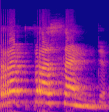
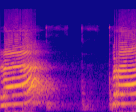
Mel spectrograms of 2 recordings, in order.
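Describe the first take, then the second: First: Said in the usual way. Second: represent slowly split into three syllables. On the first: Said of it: "എത്ര syllable ആണ്". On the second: Shown as a demonstration. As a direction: say represent as re, pre, sent with long pauses between. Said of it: "എത്ര syllable ആണ് ഇതുള്ളത്".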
